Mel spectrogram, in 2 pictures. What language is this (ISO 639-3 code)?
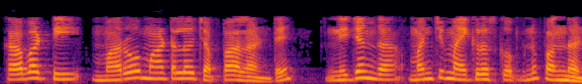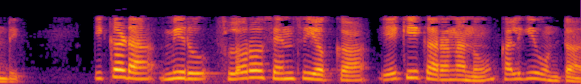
tel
